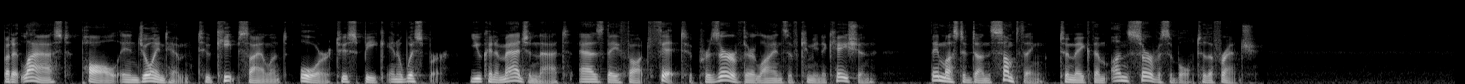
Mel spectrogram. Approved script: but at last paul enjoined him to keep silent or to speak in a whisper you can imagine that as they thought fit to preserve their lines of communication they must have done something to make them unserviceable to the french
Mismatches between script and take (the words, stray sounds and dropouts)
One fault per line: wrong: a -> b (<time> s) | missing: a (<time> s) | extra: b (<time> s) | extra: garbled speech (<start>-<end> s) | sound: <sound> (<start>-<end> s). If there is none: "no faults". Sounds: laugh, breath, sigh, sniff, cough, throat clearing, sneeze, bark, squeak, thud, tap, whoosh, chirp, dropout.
no faults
